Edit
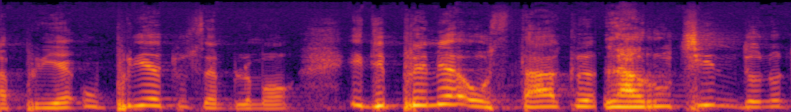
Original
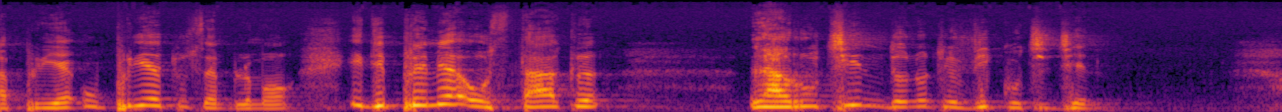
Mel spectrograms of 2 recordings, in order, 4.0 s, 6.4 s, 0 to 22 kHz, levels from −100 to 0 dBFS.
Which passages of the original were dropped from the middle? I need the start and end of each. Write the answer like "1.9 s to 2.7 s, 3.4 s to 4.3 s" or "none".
3.0 s to 3.7 s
